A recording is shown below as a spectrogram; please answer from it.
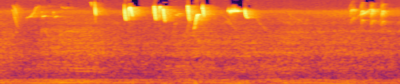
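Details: Saffron finch (Sicalis flaveola) at Herradura, Formosa, giving sharp, very high chips in short irregular bursts, a few per second, over a faint low background rumble.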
